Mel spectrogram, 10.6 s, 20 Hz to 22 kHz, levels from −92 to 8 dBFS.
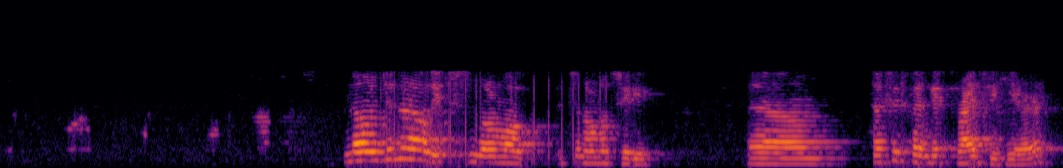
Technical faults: iLBC codec; train of clicks

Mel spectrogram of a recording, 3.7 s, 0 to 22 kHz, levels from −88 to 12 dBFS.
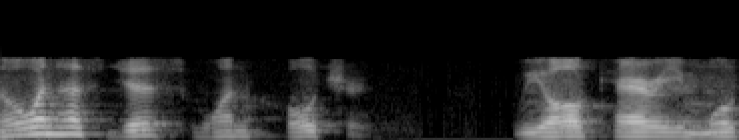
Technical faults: automatic gain rising

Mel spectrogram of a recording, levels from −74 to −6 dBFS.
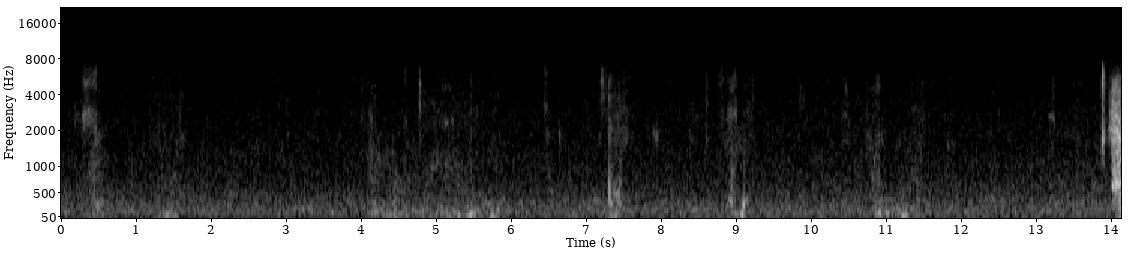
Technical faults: AMR wideband (HD Voice) codec

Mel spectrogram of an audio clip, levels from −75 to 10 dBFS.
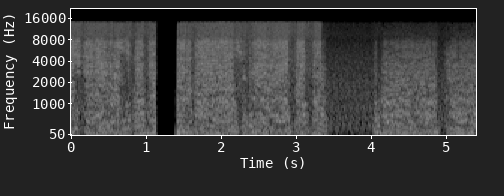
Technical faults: cable pulled and plugged in; de-emphasis applied wrongly

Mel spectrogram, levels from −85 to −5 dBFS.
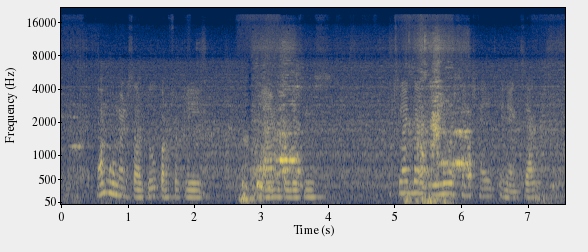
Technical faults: echo leak; speech suppressed in double talk

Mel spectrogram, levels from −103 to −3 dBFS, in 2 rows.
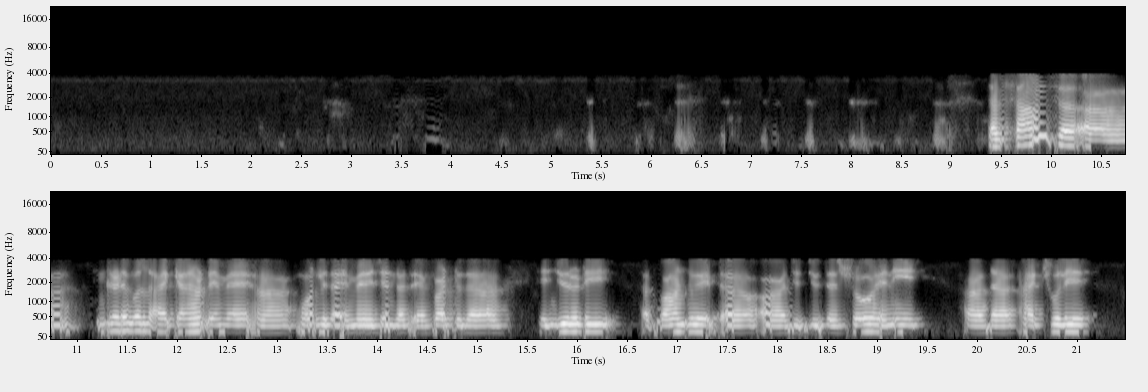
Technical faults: Codec 2 vocoder

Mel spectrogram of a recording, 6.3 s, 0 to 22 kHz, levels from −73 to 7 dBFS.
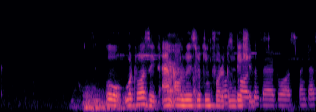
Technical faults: none

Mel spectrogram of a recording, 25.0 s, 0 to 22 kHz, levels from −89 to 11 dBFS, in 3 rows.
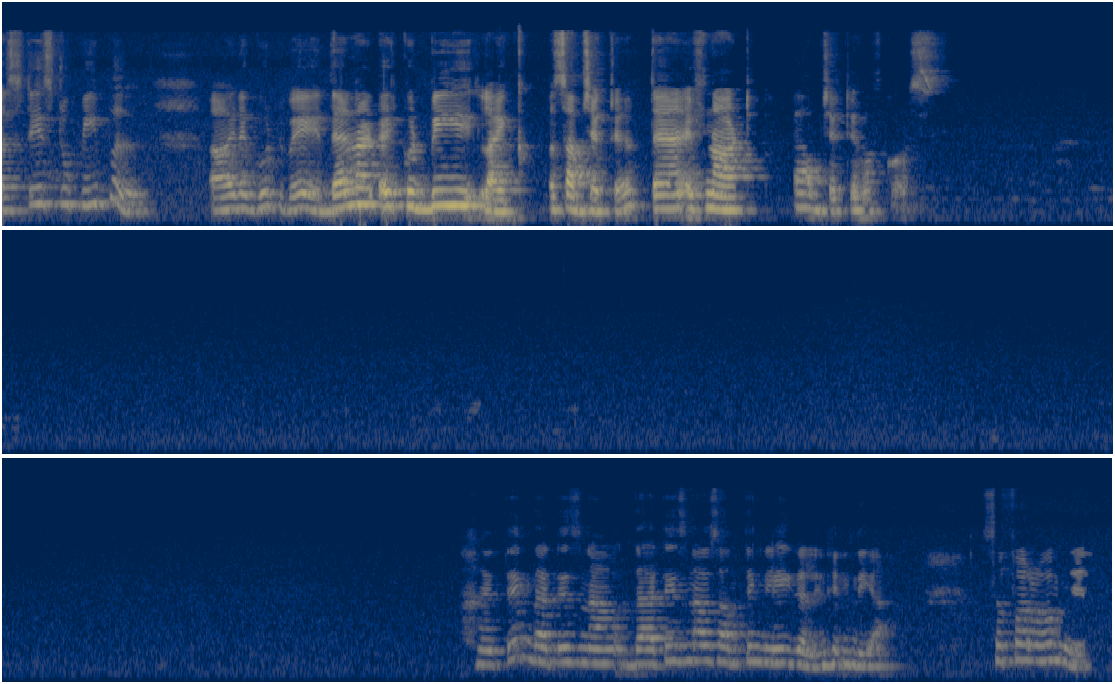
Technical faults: automatic gain falling

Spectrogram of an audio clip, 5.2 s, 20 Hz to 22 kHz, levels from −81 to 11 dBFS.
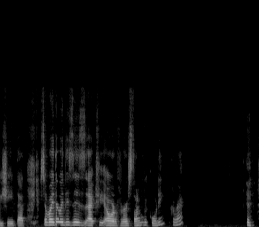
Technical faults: digital broadcast dropout

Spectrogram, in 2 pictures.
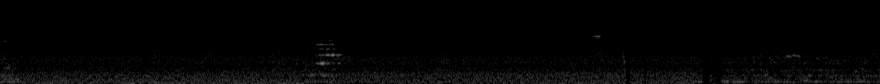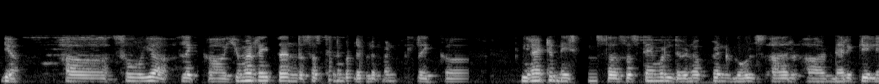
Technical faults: repeated packet loss (robotic sound); short concealed packet loss; burst of packet loss

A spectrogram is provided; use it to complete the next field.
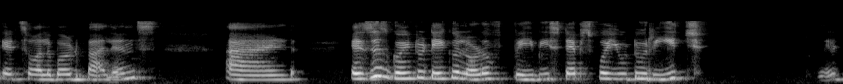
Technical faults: none

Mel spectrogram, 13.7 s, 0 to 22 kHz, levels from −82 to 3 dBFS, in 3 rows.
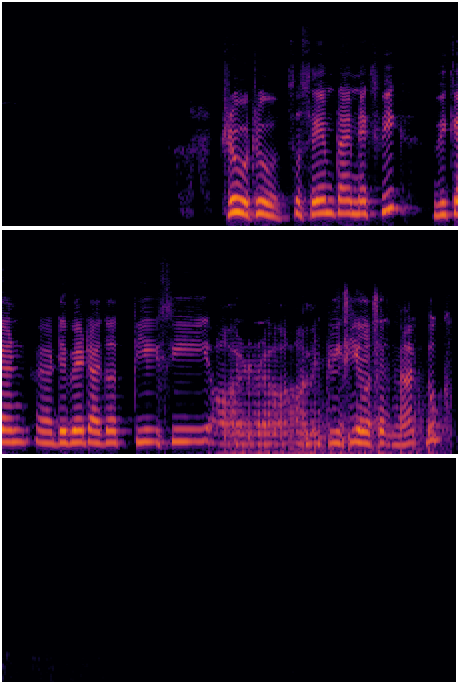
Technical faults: call audio freeze; short concealed packet loss; call bitrate drop; jitter buffer speed-up

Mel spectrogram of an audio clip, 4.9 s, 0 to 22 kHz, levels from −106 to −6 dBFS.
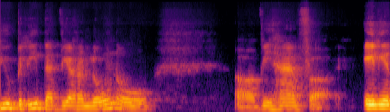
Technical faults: none

